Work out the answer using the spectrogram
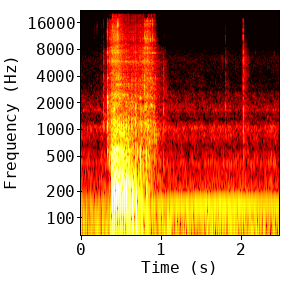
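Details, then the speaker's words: Echo CS-3450 two-stroke chainsaw after replacement carburetor, high and low mixture screws finely tuned; quick sharp throttle blip then drops straight to a steady, even low idle without dying; normal running after repair. "What do you guys think? I think she sounded pretty good. Finally. There's nothing like a good little two-stroke."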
